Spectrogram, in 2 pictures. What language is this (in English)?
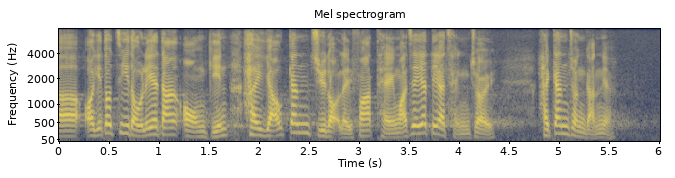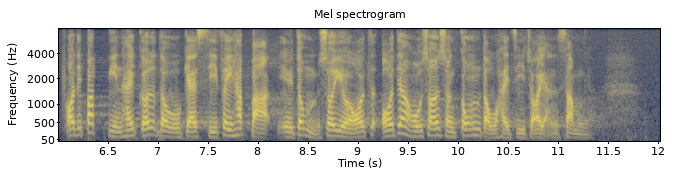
Cantonese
